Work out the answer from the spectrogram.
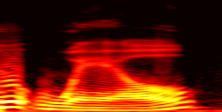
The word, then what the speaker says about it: whale: whale whale and the word whale has one silent letter repeat after me this word so you can know what that silent letter is is whale whale so what is the sound we didn't pronounce in this word well of course the letter is that we didn't pronounce and we kept it silent it is H whale and then the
